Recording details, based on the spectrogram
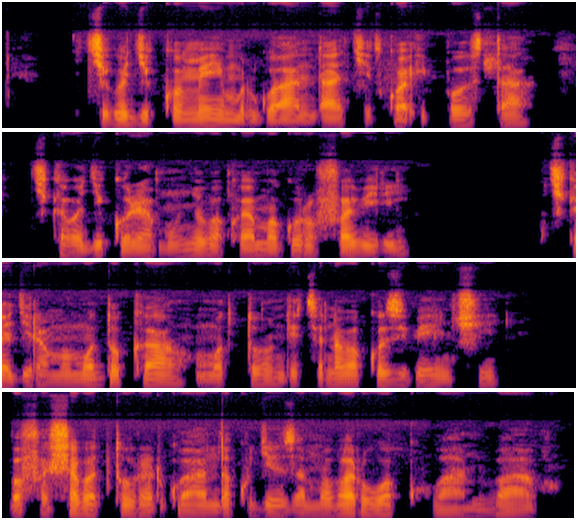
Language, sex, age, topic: Kinyarwanda, male, 18-24, finance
